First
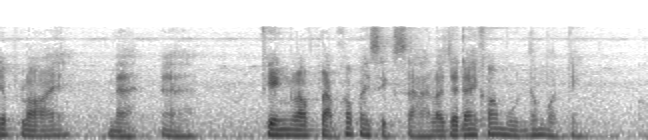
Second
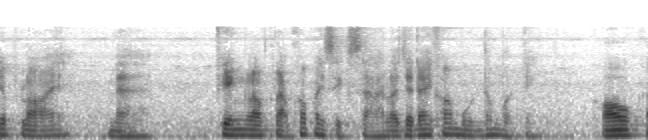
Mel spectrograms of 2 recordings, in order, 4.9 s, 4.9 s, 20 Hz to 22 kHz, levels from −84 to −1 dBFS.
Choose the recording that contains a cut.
second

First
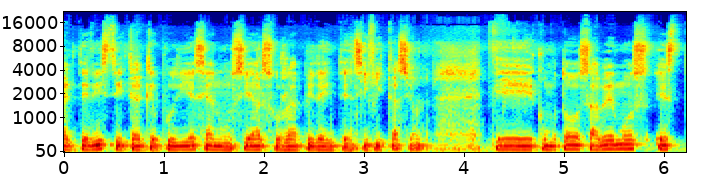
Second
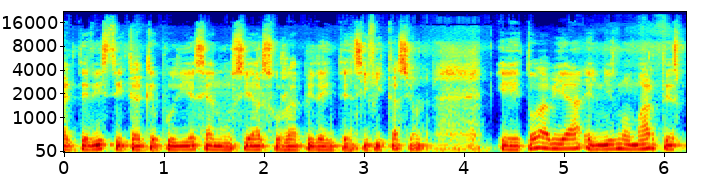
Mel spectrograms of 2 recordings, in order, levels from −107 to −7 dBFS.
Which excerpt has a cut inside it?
first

